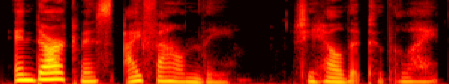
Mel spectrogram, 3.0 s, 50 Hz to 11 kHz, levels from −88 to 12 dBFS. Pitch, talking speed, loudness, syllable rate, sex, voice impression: 175 Hz, 220 wpm, -21 LUFS, 3.9 syllables/s, female, very feminine, middle-aged, relaxed, slightly weak, bright, very soft, very clear, fluent, slightly raspy, very cute, very intellectual, very refreshing, sincere, very calm, very friendly, very reassuring, very unique, very elegant, very sweet, lively, very kind, slightly modest, light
